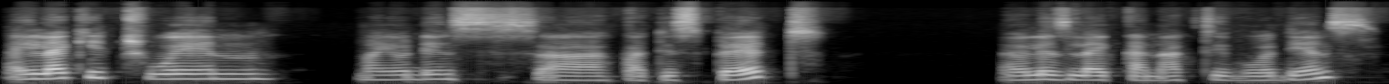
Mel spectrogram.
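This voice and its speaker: A woman's voice: on the low side, fairly even intonation, slow pace, dark tone, no echo, low-quality recording. A woman leading an online class session over a laptop call, encouraging her listeners to take part. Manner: encouraging, prompting participation. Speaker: instructor. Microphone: laptop in a video call.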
